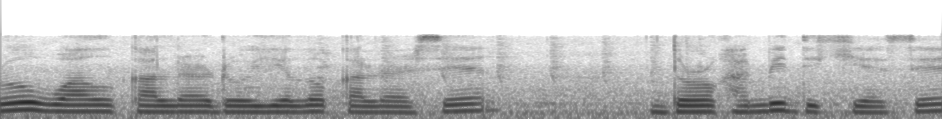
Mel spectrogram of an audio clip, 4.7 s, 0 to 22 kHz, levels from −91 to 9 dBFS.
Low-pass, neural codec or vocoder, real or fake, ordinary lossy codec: 7.2 kHz; none; real; none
